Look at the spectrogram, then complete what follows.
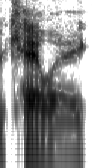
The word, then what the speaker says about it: Kele: And then we have the Is it Keley or Kle? Kle. I I feel like Jeff pronounced it like three different ways throughout that.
